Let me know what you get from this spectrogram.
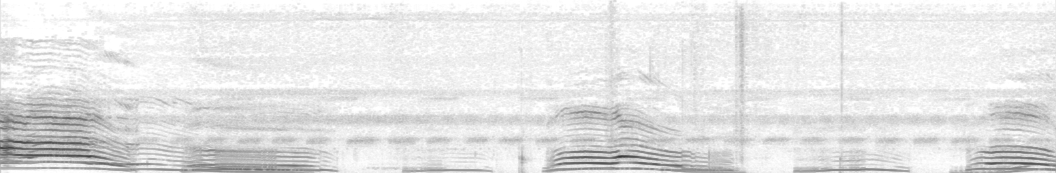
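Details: Feral cat intruding on farm cats' territory at a Philippine farm, confronting a black cat; long harmonic yowls rising and falling, three drawn-out wails separated by short pauses, with a steady faint electronic tone behind.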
